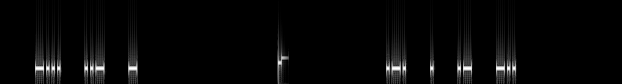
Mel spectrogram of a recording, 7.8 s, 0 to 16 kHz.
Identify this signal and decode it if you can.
Morse code, heard as a keyed tone, about 34 wpm, spaced as for 20 wpm, 700 Hz. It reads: BUT READ
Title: 3x Character Spacing - Top 300 Words - 35wpm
